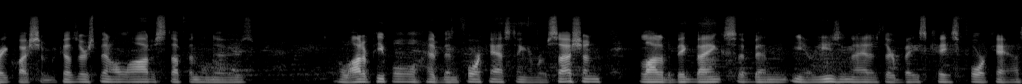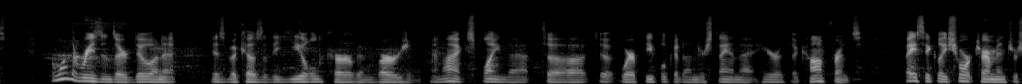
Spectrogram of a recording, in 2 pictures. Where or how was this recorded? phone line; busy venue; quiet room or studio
busy venue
